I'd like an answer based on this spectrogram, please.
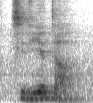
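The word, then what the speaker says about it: цвета: Então, nós temos aqui a palavra no plural com A, e a gente pronuncia tsivieta.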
